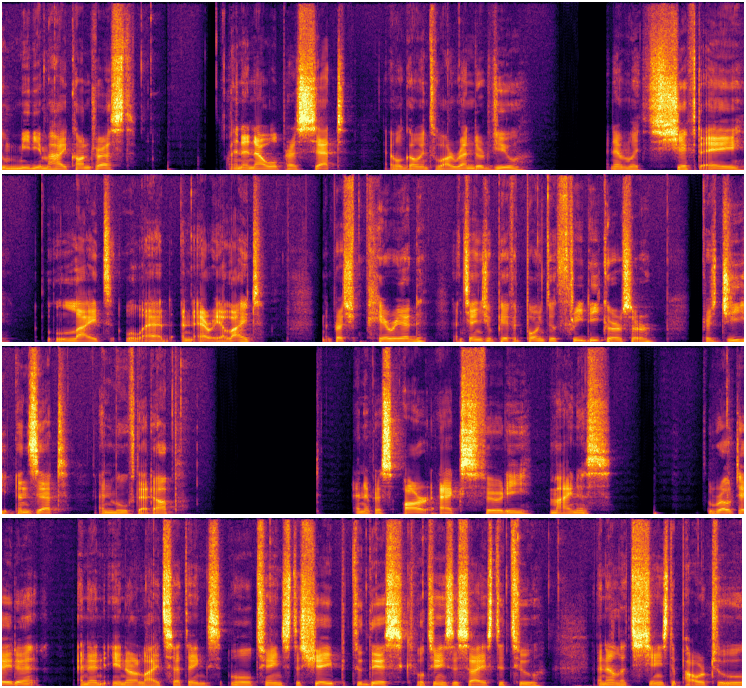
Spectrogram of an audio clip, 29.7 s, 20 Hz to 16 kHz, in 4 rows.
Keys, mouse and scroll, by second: 2.9 z, 6.7 shift+a, 10.9 ., 14.3 g, 16.8-17.3 scroll down 2, 17.3-18.7 shift+middle drag, 18.7 r, 23.6 click, 24.7-27.3 drag, 27.6-28.9 drag, 28.9 0.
